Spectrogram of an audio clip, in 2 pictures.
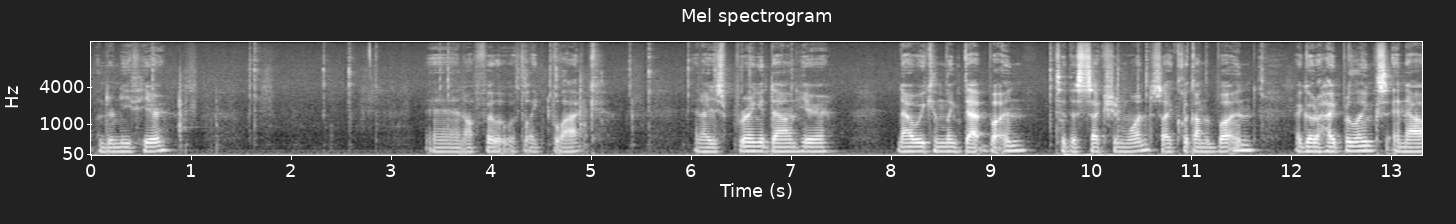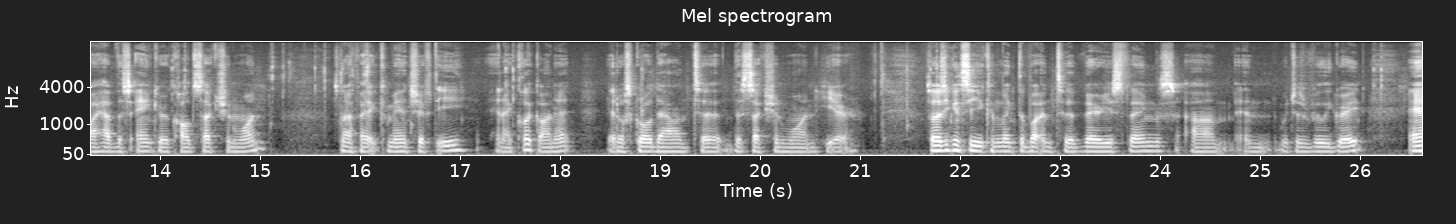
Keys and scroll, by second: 15.8 shift+super+e.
